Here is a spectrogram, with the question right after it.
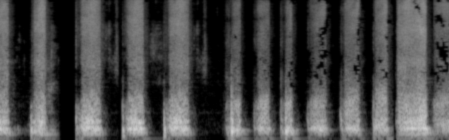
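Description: Bamboo toothbrushes held in gloved hands scrub the top and sides of a black foam microphone windscreen. About thirteen quick, loud, scratchy brushing strokes come in an uneven rhythm, each a broad rustling burst that reaches from a low thump up into a high, bright hiss. Short silent gaps separate the strokes.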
